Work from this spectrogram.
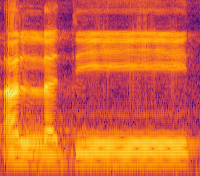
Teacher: tinya panjangkan ya sepanjang 4 harakat atau 5, dan kita kenal dengan mad jaiz munfasil.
